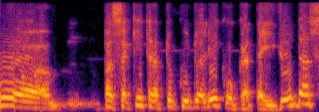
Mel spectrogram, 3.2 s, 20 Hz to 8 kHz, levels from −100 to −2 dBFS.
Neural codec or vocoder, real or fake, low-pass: none; real; 7.2 kHz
